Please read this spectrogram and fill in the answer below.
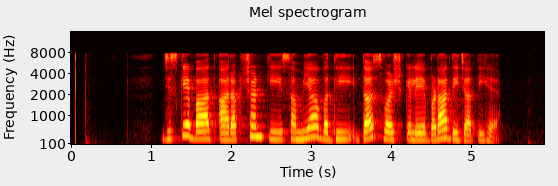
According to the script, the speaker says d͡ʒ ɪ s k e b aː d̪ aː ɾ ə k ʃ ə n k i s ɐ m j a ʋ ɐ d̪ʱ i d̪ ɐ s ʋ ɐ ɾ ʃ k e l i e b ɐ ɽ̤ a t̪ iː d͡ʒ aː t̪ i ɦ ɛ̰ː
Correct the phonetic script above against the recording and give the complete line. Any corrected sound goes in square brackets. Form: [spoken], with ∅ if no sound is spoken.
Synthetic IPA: d͡ʒ ɪ s k e b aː d̪ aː ɾ ə k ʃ ə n k i s ɐ m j a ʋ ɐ d̪ʱ i d̪ ɐ s ʋ ɐ ɾ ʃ k e l i e b ɐ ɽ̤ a [d̪] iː d͡ʒ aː t̪ i ɦ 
